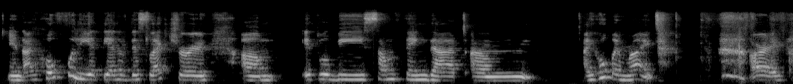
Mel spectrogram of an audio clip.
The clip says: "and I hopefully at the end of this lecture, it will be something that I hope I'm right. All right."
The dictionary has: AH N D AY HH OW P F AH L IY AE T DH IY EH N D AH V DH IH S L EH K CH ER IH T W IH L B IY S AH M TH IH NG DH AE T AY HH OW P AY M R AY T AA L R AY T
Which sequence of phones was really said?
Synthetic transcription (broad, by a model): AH N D AY HH OW P F AH L IY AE T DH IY EH N D AH V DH IH S L EH K CH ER IH T W IH L B IY S AH M TH IH NG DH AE T AY HH OW P AY M R AY T AA L R AY T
